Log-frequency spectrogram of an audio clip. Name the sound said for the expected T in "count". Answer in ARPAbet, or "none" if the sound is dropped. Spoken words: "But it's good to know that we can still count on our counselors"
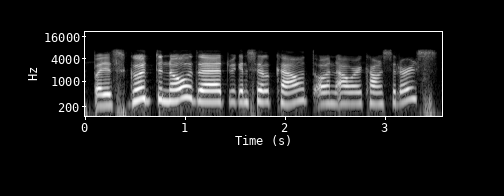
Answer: T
